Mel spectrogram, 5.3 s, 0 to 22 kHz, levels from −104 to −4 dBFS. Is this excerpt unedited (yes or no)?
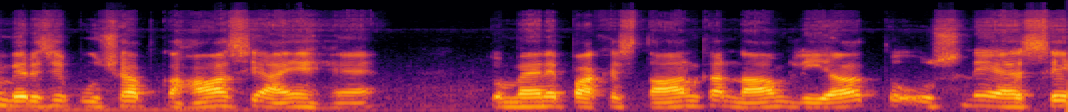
yes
